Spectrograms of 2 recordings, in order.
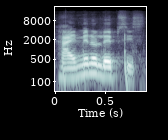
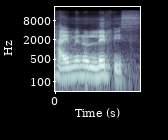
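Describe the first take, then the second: First: The name has an extra s: lepsis. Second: The name has no extra s: lepis. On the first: The speaker calls it wrong. "এই নানাজি নানাজিকে আমি ভুল উচ্চারণ করতাম" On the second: The speaker calls it right. "এটা কিন্তু হাইমেনোলেপিস"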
